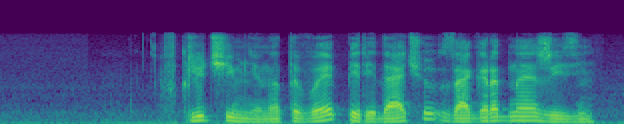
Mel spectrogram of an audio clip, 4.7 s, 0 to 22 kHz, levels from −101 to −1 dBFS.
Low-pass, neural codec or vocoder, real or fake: 7.2 kHz; none; real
